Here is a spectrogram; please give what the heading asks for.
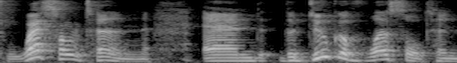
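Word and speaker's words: Weselton: of wlon they called weaselton but yeah Duke the Duke of wlon corrects them you know saying it's wesselton and the Duke of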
